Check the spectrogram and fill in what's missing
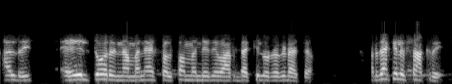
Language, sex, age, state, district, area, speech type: Kannada, female, 60+, Karnataka, Dharwad, rural, conversation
